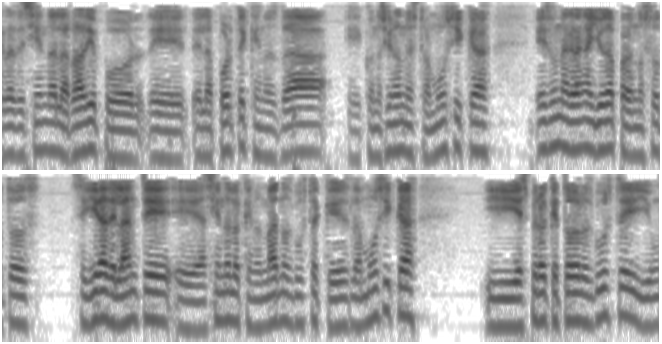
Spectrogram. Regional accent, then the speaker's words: Quito, Pichincha, Ecuador; born there; Yo nací en Quito el 8 de septiembre de 1999.

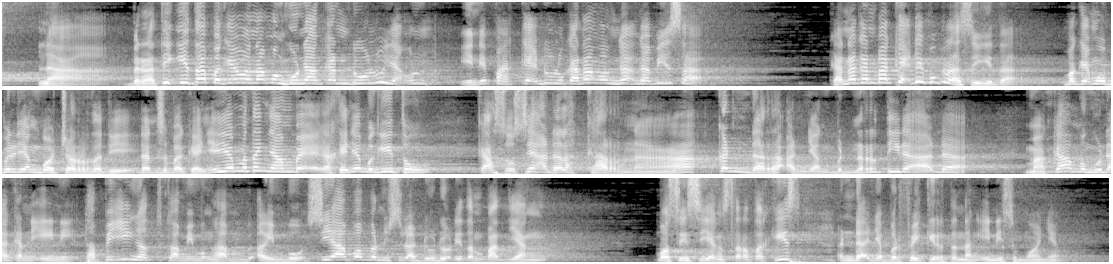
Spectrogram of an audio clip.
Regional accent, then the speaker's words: Indonesia; saya sebagai rakyat Indonesia, KTP saya asli Indonesia

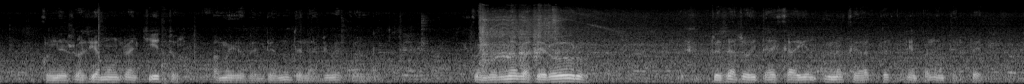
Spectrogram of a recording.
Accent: Medellín, Antioquia, Colombia; Yo nací en Santa Elena, en el municipio de Medellín, en el año 1937. Soy criado aquí con mucho orgullo, mis padres fueron personas humildes

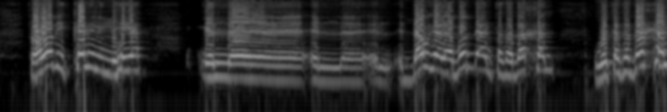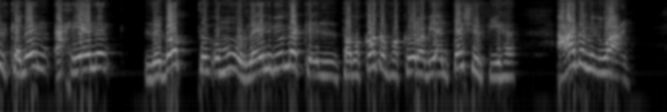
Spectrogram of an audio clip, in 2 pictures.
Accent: Egypt; ده بقى حصل بقى بطريقه فاحشه عندنا في مصر،

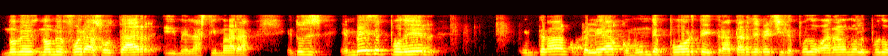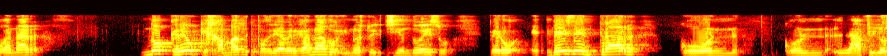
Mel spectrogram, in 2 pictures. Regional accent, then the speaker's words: Mexico; para que todos los mexicanos nos apoyemos y que sigamos creciendo el deporte en México

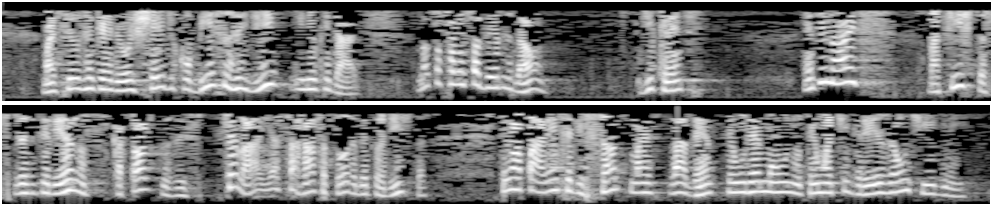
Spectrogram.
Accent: Bahia, Brazil; E eu sou baiano, né?

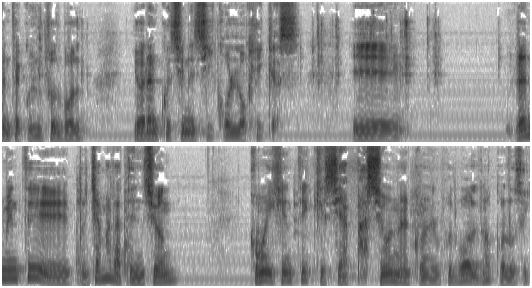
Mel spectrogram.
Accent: Mexico; Y así como a nosotros, como mexicanos, nos castigan o nos llaman la atención por gritar la palabra

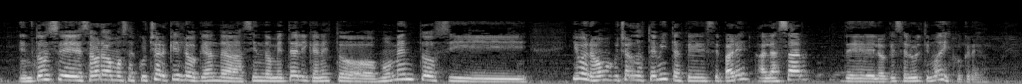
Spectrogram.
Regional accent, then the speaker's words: Chubut, Argentina; porque soy de Chubut

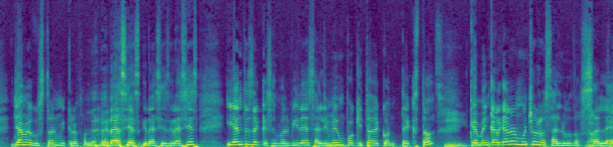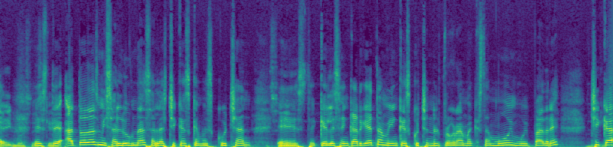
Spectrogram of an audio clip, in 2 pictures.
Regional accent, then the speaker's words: Ozumba, State of Mexico, Mexico; now in Amecameca, Mexico; Vivo aquí en Amecameca, pero no soy originaria de Amecameca, soy originaria de Ozumba.

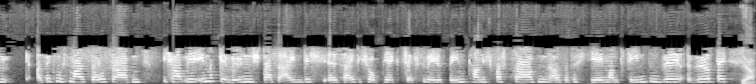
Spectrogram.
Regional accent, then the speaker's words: Switzerland; Ja, ich bin eine Schweizerin.

